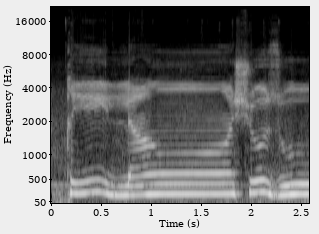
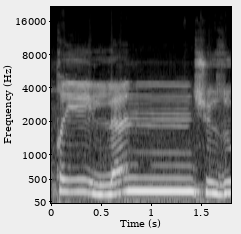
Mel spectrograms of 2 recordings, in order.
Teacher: ادا کرنے کے لیے نون کی آواز کو کسی حد تک چھپاتے ہیں، کیونکہ اخفاء کا مطلب ہے چھپانا، اور غننے کی کیفیت بھی پیدا ہوتی ہے، سن لیں، قیل انشزوا، یعنی کہ غنہ ہم نے اس کو تھوڑا طویل کر کے پڑھا ہے، اور چھوڑا ہم نے چھپایا.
